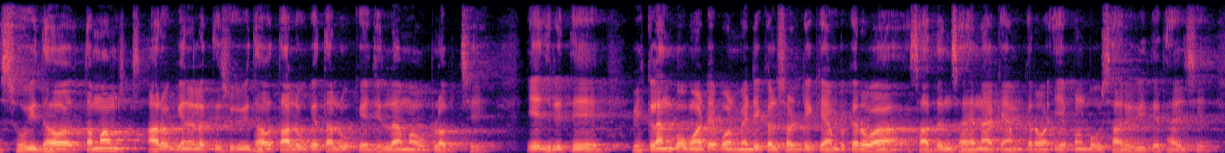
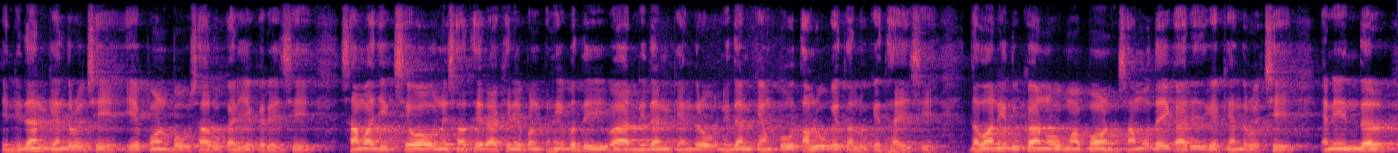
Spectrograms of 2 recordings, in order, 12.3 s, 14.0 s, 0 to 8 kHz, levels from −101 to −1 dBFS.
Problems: echo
